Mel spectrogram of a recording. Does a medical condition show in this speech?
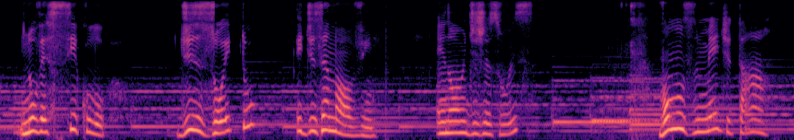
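No.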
